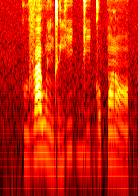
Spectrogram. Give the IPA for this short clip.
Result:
kʷɨ˨va˦wĩ˨ dɨ˨jiː˦ɡ͡biː˧ɡo˧ pɔ̃˦ɾɔ̃˨

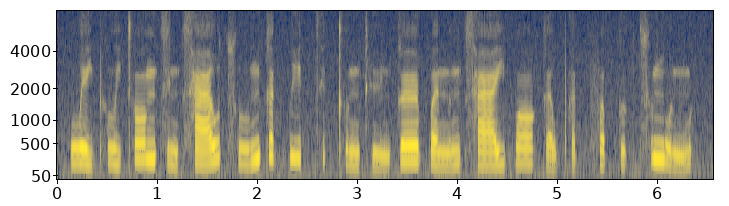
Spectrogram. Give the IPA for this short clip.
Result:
we˨˩jpʰuː˨˩jt̪ʰɔː˧ŋ t͡sɪ˨˩ŋt͡sʰaː˨˥wt͡sʰuː˨˥ŋ kɐ˥k̚ piː˥t̚t̪ʰɪ˥k̚t̪ʰʊ˨ŋt̪ʰyː˨˩n kœː˧ pɐ˨nʊ˧ŋt͡sʰaː˨˧jpɔː˧ kɐ˨˥wpʰɐ˨k̚ fɐ˨p̚kʊ˨˥k̚ t͡sʰʊ˥ŋwʊ˨ŋmʊ˥k̚

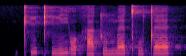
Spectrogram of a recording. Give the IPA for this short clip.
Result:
kʼi˦kʰi˨˦ jo˨ha˨tu˨ mɛ˦ kʼu˨tɛ˦

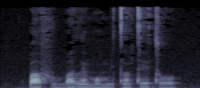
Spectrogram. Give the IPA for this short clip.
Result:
k͡pa˧fu˨ma˨˦ lɛ̃˦˨mɔ̃˨˦mi˦˨tã˨˦ te˦do˧

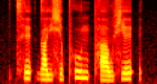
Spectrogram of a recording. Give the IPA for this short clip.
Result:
t͡sʰe˦ʔɡa˧jɕə˧ pʰu˥˧n pʰa˨˩wɕe˦ʔ

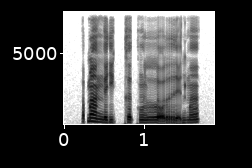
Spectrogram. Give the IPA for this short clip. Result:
ɓãŋɛ ɾʲekːɐkõ lːɔ̰ rɛ̰dmɐ̃

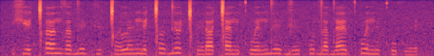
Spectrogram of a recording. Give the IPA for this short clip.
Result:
xʲe˩ǀʰɜ˧nzə˩de̤˥˨ kʲə̤˩ǀə̤˩ lɛ̤˧ŋe˩ǀə̤˥˨ dʏ˥˨ǀʰe̤˩ɾɜ˩ǀɛ˩n kʷʰe˩nde̤˥˨ɡe̤˩˧˩ kʷə˧dɜ˩ dɛ˩˧˩e̯kʷʰe˥˨ ne̤˥˨kʷʰə˩xʷe̤˩

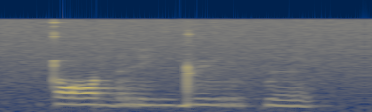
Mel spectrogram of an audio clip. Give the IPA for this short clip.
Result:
ʈɔːɾɛ̤rji̤ɖyːr pɨ

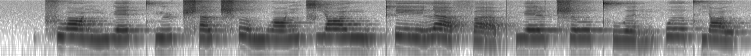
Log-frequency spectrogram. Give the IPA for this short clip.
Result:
ʈ͡ʂwɑ˥˩ŋmɥɛ˧˥ t̪ʰy˧˥ ʈ͡ʂʰä˧˥ʈ͡ʂʰɤ˥˩ mwɑ˧˥ŋt͡ɕjɑ˥ʊ̯n̪u˨ kʰe˥˧ɪ̯lä˥˩ fä̰˨˩pʰɥɛ˥ ʈ͡ʂɤ˥ t̪ʰwə̰˨˩n pɤ˥t̪ʰjɑ˨ʊ̯

